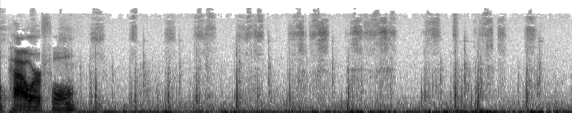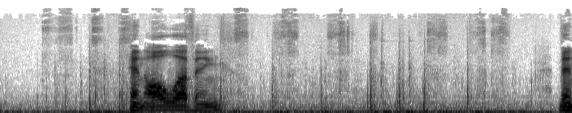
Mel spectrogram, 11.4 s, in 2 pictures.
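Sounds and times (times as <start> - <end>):
speech: 0.0 - 1.0, 7.0 - 8.0
handwriting scratching: 0.8 - 5.5, 6.1 - 7.2, 7.9 - 10.9.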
